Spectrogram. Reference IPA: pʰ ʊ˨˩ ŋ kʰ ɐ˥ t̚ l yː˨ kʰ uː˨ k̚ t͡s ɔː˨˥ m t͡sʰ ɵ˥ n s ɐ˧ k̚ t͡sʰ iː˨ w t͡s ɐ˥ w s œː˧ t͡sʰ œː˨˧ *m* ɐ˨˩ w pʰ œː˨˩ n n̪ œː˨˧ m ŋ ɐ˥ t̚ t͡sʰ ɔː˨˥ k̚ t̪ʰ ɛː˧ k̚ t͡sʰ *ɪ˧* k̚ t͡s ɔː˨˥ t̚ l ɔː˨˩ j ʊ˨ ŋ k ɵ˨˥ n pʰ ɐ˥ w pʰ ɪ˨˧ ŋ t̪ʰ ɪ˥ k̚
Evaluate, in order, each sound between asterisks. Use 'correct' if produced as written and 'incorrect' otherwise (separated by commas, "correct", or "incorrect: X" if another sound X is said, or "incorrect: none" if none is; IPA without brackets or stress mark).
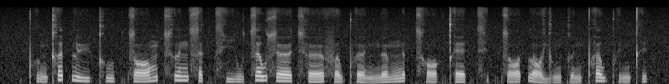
incorrect: f, correct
